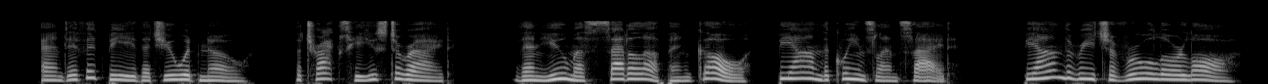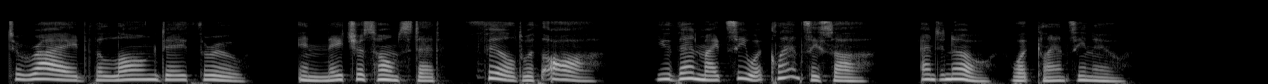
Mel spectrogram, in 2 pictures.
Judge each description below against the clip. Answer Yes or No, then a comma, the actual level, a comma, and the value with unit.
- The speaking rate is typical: No, slow, 130 wpm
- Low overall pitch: No, high, 205 Hz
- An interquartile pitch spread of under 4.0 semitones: No, average, 4.7 semitones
